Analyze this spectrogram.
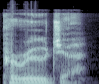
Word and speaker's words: Perugia: That summer, the heat in Rome drove the papal court, as it did every year, north to the cooler hills around Perugia, pronounced Perugia.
